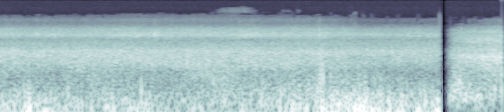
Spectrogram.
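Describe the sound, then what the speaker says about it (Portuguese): Steady wind buffets the microphone on a beach during a kitesurf outing, a broad continuous roar with low rumbling gusts, briefly cutting out near the end before resuming. "o vento está um pouquinho mais fraco"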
